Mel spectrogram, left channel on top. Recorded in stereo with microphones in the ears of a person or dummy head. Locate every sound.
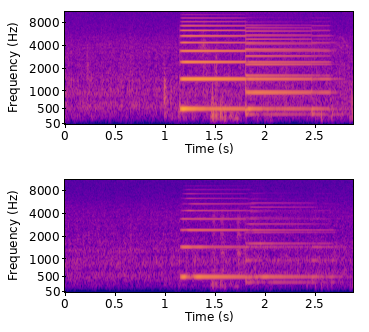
1.1 s a ringtone: 80° left, 0.7 m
